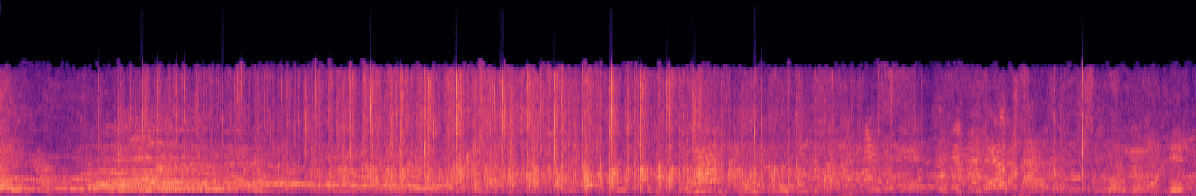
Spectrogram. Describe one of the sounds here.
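A crowd of young people cheer and shout excitedly.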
